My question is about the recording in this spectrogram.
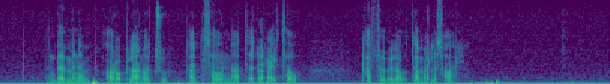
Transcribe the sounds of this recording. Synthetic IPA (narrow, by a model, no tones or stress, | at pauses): ʔɨnd̪əmːɨnɨma̰wɾo̞plano̞t͡ʃːut̪ʰad̪ːɨsəwɨnːat̪ʰəd̪əɾajt̪ʰəw | kʰəfɨbɨlə̰wt̪ʰəmə̰lːɨsa̰l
